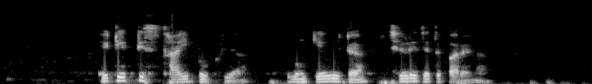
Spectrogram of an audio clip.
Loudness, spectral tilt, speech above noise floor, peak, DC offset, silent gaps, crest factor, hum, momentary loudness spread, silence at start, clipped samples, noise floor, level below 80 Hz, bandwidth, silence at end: -14 LUFS; -6.5 dB/octave; 49 dB; 0 dBFS; under 0.1%; none; 16 dB; none; 14 LU; 1 s; under 0.1%; -62 dBFS; -36 dBFS; 6.8 kHz; 0.4 s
